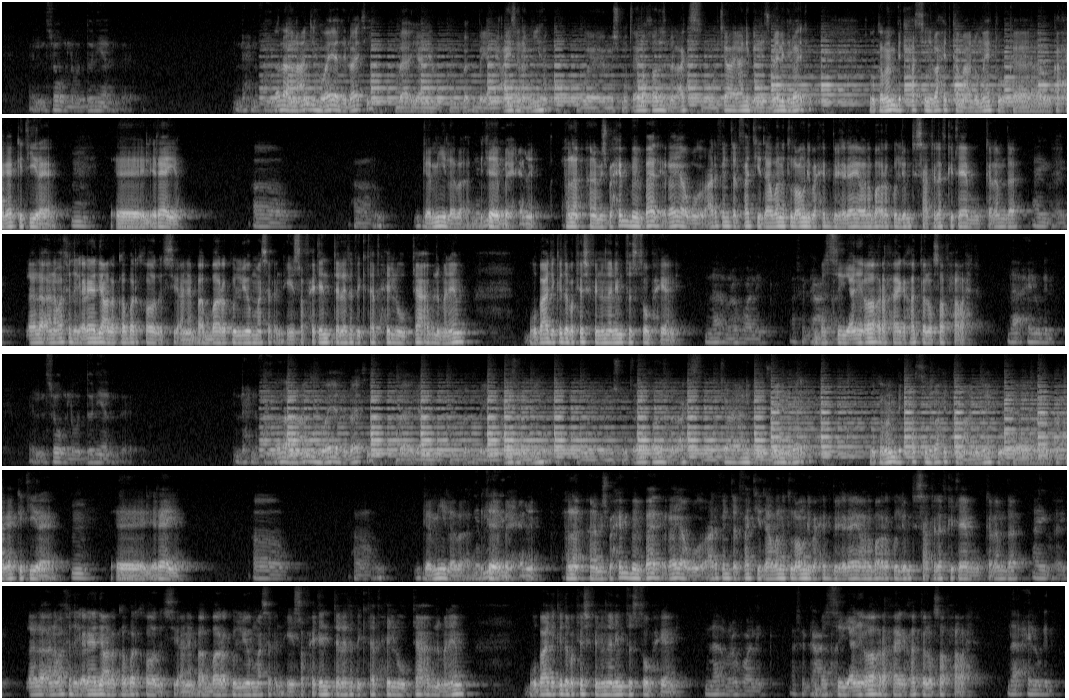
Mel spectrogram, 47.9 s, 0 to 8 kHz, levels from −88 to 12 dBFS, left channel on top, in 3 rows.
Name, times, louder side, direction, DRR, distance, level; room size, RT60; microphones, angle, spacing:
voice 1, 0.4-1.8 3.5-4.2 17.0-17.3 17.7-18.0 19.7-20.3 21.2-21.5 23.0-23.6 31.4-32.0 42.5-43.3 43.8-44.6 47.0-47.7, right 1 dB, 20° right, 0.9 m, -37 dB
sound 1, 3.9-16.0, right 3 dB, 40° right, 0.6 m, -25 dB
voice 2, 4.0-5.6 5.9-8.3 8.6-12.2 13.0-16.8 17.7-18.7 21.6-21.7 22.2-24.0 24.4-31.2 32.3-38.9 39.8-42.1 44.1-46.5, left 3 dB, 40° left, 0.4 m, -24 dB
13.5 x 7.5 x 3.1 m
head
